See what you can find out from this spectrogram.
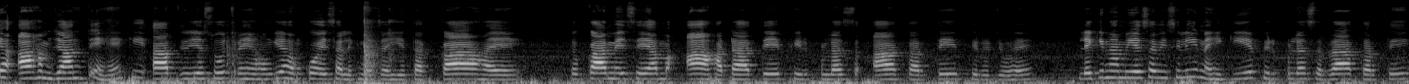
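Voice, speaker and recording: High-voiced woman teacher explaining grammar. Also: a bit bright, a little hiss or hum. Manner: patient, repeats points with checking tags.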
